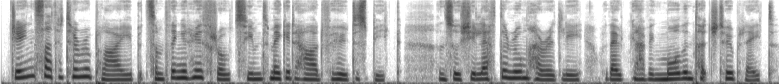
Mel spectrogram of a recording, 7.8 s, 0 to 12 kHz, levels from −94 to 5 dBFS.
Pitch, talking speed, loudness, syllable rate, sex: 225 Hz, 245 wpm, -18 LUFS, 6.4 syllables/s, female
